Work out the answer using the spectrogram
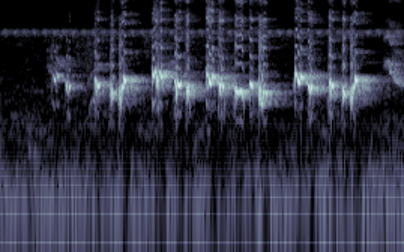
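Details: Sooty-headed bulbul singing in the morning in ngecruk style: bursts of short, bubbly, slurred whistled notes falling and rising, in three quick phrases with brief pauses, a faint steady high hiss throughout.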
